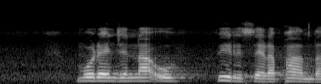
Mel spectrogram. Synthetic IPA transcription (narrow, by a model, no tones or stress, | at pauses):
muɺɛnd͡ʒɛnaʔu | ɸiɾ̤isɛɺapʰaːnd̪a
